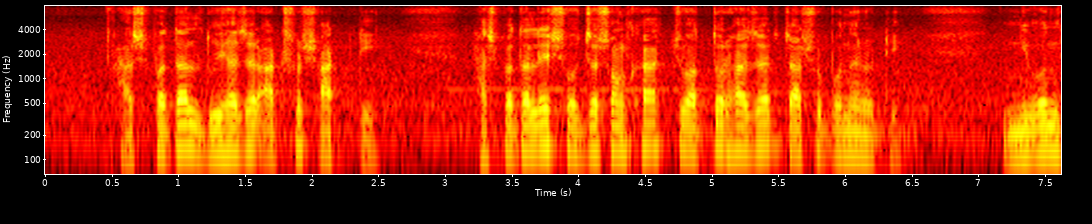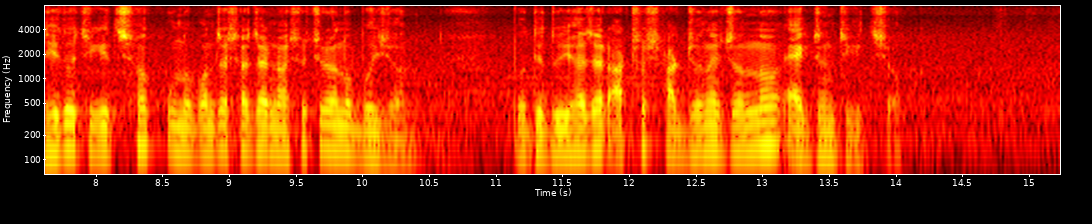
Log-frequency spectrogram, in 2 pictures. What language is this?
Bangla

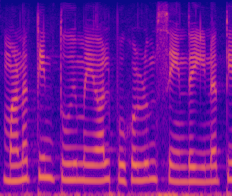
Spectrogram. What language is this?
Tamil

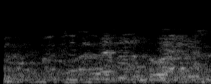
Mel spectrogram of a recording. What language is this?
Swahili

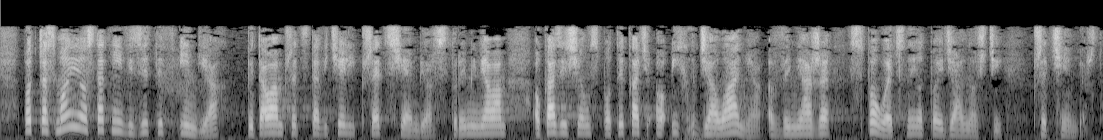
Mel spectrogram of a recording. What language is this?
Polish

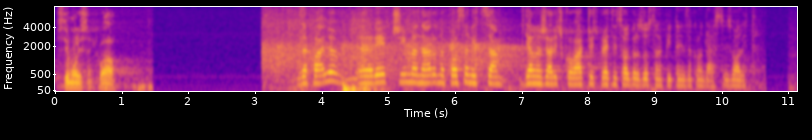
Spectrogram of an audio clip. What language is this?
Serbian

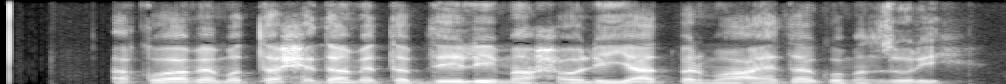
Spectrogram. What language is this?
Urdu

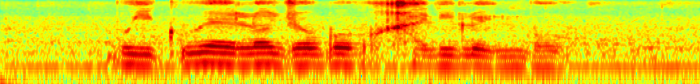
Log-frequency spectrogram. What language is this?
Tswana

